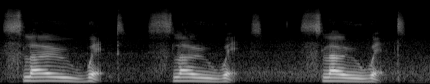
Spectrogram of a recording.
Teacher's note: the W moves to the it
